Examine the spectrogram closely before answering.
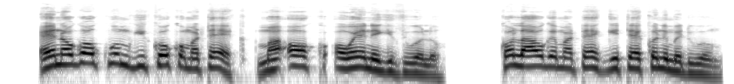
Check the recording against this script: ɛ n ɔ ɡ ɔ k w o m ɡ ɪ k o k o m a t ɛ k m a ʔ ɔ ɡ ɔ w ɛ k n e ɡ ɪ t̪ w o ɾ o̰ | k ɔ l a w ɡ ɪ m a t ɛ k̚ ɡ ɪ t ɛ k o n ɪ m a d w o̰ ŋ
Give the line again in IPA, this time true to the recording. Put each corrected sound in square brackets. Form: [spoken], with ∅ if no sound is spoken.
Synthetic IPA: ɛ n ɔ ɡ ɔ k w o m ɡ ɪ k o k o m a t ɛ k m a ʔ ɔ [k] ɔ w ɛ [∅] n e ɡ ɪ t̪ w o [l] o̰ | k ɔ l a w ɡ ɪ m a t ɛ k̚ ɡ ɪ t ɛ k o n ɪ m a d w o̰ ŋ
